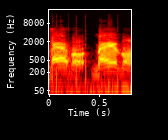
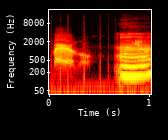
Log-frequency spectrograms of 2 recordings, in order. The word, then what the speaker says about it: Berryville: I think it was 81 or 82 that, and Berryville, Arkansas. Yep. Everybody down here pronounces Berryville.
